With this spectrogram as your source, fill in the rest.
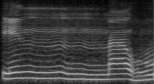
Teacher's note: উল্টা পেশ হু ইন্নাহু এই যে হা এর উপর উল্টা পেশ এরকম উল্টা পেশ থাকলে আমরা এক আলিফ টান দিব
